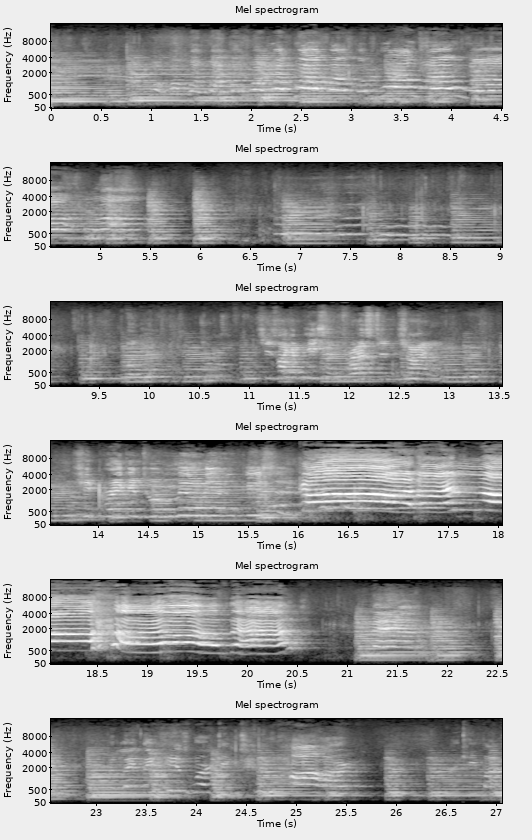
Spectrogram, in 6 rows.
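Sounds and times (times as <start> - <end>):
musical accompaniment: 0.0 - 16.3, 21.0 - 27.0
woman singing: 1.0 - 5.6, 6.8 - 8.6, 15.6 - 21.9, 23.2 - 25.6.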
